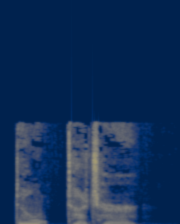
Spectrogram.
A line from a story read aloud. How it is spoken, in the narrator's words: Frank whispered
